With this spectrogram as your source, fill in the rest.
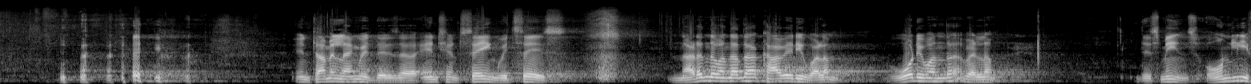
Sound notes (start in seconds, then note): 0.5 both laugh; 8.3 speaks in Tamil- not transcribed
